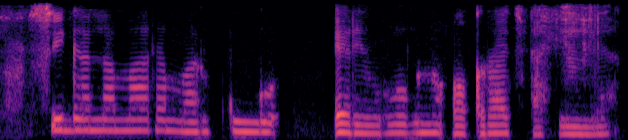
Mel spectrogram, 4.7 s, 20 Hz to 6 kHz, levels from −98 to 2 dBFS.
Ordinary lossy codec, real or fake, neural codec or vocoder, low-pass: none; fake; codec, 44.1 kHz, 3.4 kbps, Pupu-Codec; 5.4 kHz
